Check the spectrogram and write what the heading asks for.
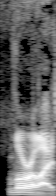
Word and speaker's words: Lorelei: Lorelei? – Lorelei Single. Thank you.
